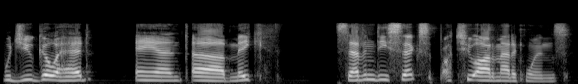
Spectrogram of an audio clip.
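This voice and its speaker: A man with a high, crisp voice acts as game master for a tabletop roleplaying game. He improvises in an informal, halting way, thinking aloud as he goes. The recording is dry and slightly dull. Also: sharp tone, no echo.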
